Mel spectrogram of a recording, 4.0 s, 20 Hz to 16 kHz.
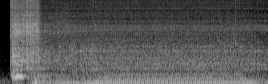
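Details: Mercedes 190SL with rebuilt Solex carburetors, hot start after warm-up and tuning: quick crank, catches at once and settles into a smooth, even idle, a clean, healthy warm start.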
